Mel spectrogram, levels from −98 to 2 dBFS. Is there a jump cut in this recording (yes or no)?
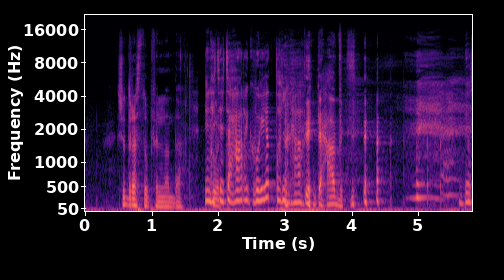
yes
